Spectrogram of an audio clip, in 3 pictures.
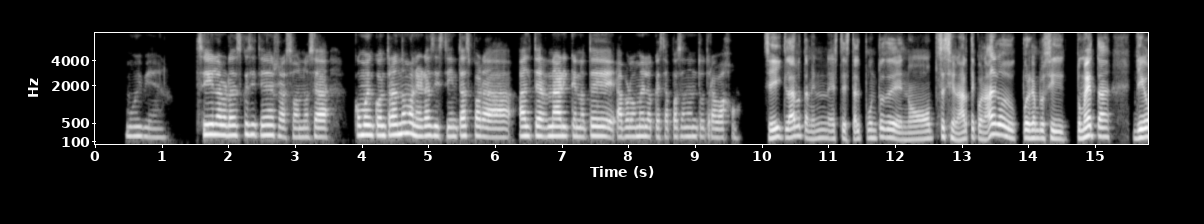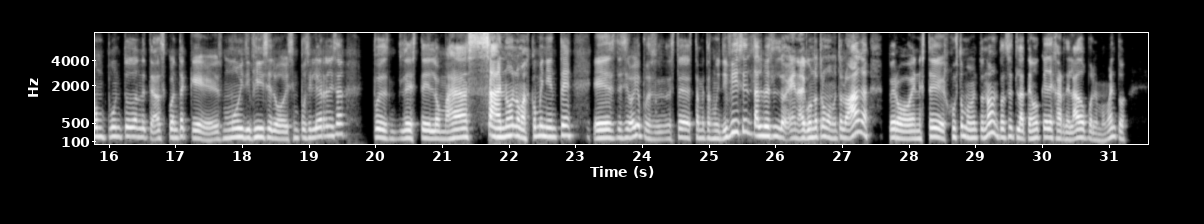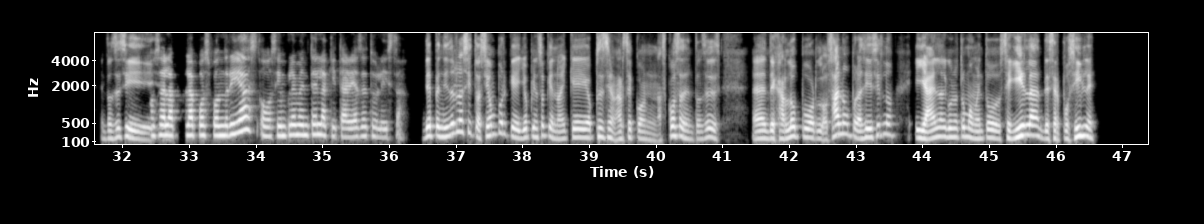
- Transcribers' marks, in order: other background noise
- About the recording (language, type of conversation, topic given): Spanish, podcast, ¿Qué hábitos diarios alimentan tu ambición?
